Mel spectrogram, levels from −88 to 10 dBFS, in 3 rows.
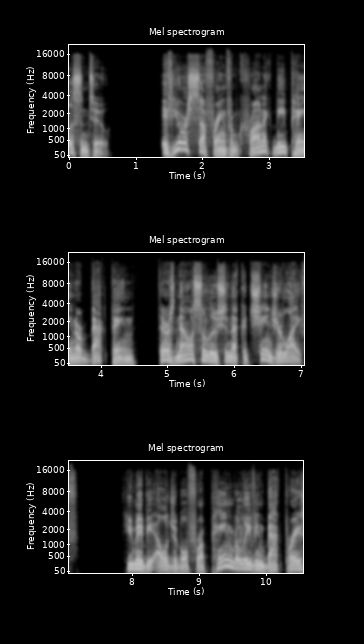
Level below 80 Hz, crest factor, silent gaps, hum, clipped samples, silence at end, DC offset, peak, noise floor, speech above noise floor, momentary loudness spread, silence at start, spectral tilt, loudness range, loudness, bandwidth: -44 dBFS; 18 dB; 0.65-1.39 s, 4.56-4.85 s, 7.24-7.85 s; none; under 0.1%; 0 s; under 0.1%; -2 dBFS; under -90 dBFS; over 71 dB; 9 LU; 0 s; -3.5 dB/octave; 3 LU; -19 LUFS; 18 kHz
